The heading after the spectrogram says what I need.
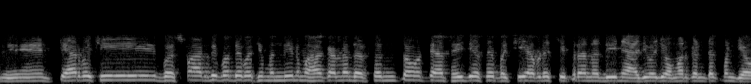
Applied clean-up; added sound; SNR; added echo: none; none; none; none.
